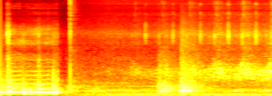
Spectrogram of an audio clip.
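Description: Pop music playing from a speaker dock stops about a second in, with a brief click, as the track is skipped. After a short quiet gap the next song starts softly with light rhythmic ticks.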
